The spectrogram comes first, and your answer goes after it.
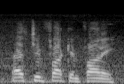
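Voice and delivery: usual speaking voice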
